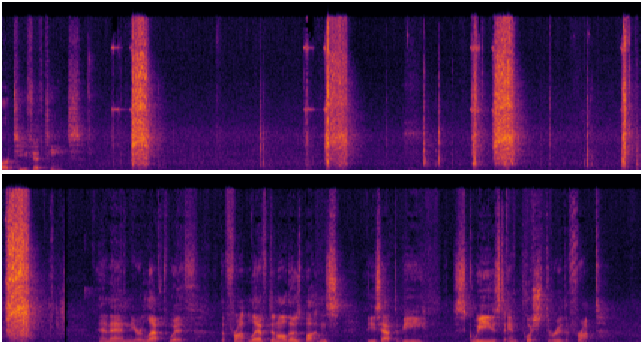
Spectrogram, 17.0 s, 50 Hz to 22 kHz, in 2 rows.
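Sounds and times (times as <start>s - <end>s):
cordless power driver spinning screws: 1.4s - 2.2s, 3.4s - 4.9s, 5.6s - 9.4s.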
